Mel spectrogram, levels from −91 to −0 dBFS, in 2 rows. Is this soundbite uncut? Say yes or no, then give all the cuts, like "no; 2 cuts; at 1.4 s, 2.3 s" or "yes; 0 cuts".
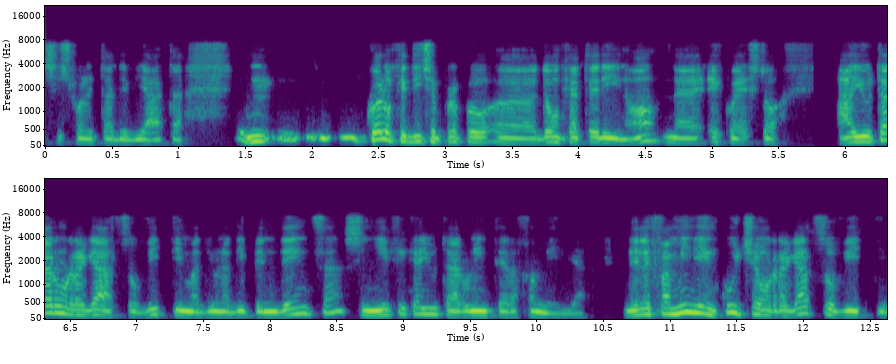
yes; 0 cuts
